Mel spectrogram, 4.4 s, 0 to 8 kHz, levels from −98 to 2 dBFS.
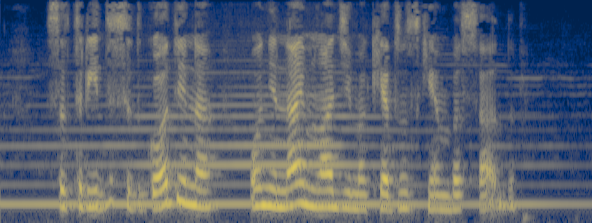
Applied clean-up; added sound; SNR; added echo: none; Wind instrument, woodwind instrument; 10 dB; none.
